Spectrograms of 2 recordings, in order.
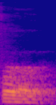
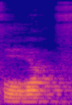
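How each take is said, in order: First: The vowel is reduced, like 'fur'. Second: The vowel is full, like 'or'. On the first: The speaker calls it right. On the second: The speaker calls it wrong. "Not for"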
